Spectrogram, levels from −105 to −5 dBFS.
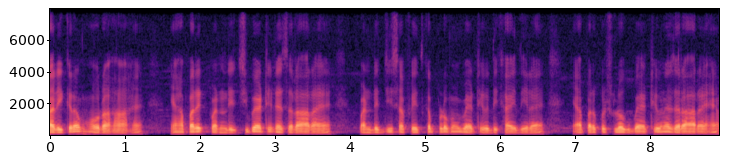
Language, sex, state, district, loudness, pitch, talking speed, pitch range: Hindi, male, Bihar, Darbhanga, -26 LUFS, 95 Hz, 230 wpm, 85-110 Hz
